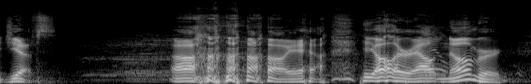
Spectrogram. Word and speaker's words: GIF: How many of you all think we should say gifts with a hard G? Yeah? Okay. How many think we should follow the creator of gifts and say it with a soft G and say GIFs?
